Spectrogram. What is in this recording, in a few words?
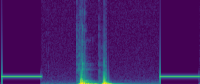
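"pum(p)", Welsh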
